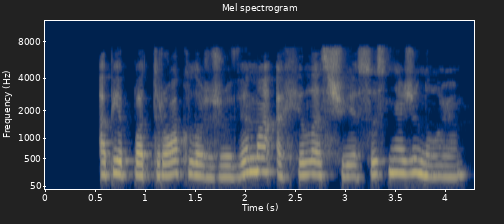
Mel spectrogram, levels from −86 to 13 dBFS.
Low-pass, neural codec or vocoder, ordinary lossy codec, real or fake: 7.2 kHz; none; MP3, 48 kbps; real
